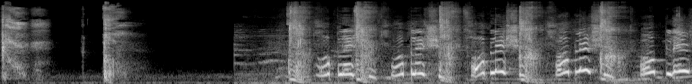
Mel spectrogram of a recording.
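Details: A baby sneezing several times in a row: small sharp sneezes followed by fussy crying and cooing sounds.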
